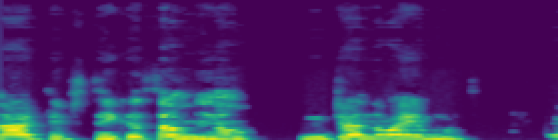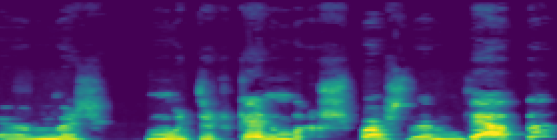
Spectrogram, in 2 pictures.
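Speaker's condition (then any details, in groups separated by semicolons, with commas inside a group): Ataxia after brain injury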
